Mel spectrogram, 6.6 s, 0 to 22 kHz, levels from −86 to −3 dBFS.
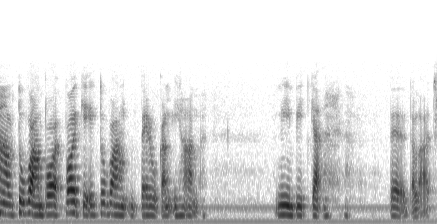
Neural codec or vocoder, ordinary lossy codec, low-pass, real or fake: none; none; 7.2 kHz; real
